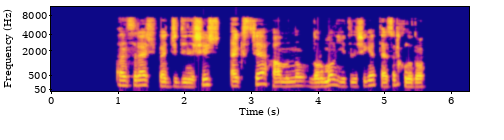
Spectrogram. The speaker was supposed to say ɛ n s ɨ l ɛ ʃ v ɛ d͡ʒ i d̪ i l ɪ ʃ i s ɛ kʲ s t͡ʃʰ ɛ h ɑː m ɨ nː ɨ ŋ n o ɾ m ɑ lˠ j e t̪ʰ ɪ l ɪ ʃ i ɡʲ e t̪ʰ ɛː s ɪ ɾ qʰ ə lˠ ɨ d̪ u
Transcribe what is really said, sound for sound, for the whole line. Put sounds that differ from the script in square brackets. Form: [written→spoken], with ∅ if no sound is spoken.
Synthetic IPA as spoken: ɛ n s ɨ [l→ɾ] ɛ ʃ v ɛ d͡ʒ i d̪ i l ɪ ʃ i [s→ʃ] ɛ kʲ s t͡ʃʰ ɛ h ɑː m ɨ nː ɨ ŋ n o ɾ m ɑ lˠ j e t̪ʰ ɪ l ɪ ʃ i ɡʲ [e→ɛ] t̪ʰ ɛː s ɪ ɾ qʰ ə lˠ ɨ d̪ u

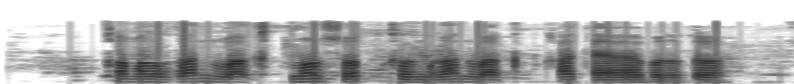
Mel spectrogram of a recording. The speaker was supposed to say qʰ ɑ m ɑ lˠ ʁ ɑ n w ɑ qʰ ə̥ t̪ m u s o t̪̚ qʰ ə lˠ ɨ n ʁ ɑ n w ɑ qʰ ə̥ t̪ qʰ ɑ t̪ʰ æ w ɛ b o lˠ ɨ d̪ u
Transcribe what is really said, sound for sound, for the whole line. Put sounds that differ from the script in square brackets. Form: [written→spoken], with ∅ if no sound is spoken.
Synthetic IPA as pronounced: qʰ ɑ m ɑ lˠ ʁ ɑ n w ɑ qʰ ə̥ t̪ m u s o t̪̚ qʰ ə lˠ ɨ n ʁ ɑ n w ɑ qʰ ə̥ t̪ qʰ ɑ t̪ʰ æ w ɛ b o lˠ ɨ d̪ u

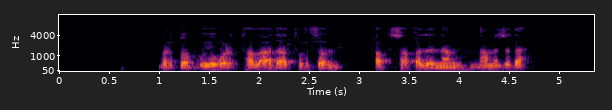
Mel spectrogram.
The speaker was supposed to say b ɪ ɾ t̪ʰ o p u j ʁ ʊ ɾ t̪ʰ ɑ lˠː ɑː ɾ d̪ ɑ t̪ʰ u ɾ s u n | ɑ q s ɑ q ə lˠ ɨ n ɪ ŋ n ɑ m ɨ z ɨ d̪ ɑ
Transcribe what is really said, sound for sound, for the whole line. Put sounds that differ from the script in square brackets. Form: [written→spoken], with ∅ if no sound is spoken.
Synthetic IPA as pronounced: b ɪ ɾ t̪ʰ o p u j ʁ ʊ ɾ t̪ʰ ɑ [lˠː→lˠ] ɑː [ɾ→∅] d̪ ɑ t̪ʰ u ɾ s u n | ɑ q s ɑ q ə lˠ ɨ n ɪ ŋ n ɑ m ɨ z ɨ d̪ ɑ

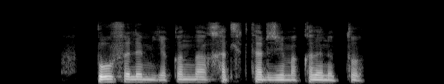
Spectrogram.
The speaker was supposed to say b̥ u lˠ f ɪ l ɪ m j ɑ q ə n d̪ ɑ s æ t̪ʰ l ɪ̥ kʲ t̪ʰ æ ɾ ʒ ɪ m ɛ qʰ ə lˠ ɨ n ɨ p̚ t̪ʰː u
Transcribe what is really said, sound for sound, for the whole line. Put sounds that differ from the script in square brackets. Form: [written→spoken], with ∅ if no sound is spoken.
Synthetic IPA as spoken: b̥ u [lˠ→∅] f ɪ l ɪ m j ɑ q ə n d̪ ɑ [s→χ] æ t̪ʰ l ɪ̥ kʲ t̪ʰ æ ɾ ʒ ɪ m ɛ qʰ ə lˠ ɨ n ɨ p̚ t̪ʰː u

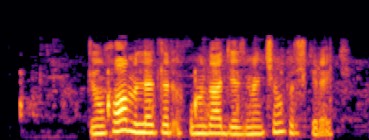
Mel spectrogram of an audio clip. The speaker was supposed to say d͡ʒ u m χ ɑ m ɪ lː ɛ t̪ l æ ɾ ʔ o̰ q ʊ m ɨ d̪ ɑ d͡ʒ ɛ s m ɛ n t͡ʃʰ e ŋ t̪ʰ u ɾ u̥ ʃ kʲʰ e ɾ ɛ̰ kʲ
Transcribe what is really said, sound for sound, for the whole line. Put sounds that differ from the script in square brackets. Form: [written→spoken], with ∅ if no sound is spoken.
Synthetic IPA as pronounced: d͡ʒ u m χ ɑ m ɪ lː ɛ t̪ l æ ɾ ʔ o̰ q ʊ m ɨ d̪ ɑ d͡ʒ ɛ [s→z] m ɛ n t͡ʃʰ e ŋ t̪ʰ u ɾ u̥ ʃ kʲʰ e ɾ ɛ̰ kʲ

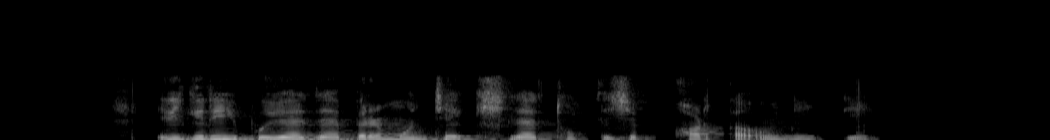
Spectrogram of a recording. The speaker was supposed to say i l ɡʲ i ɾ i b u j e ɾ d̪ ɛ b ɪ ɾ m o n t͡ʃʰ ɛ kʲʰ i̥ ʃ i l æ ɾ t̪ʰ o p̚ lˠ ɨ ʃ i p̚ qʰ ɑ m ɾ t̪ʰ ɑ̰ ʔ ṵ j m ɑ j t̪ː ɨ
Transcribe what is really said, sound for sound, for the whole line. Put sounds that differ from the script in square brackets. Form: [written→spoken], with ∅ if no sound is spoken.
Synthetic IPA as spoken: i l ɡʲ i ɾ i b u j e ɾ d̪ ɛ b ɪ ɾ m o n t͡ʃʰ ɛ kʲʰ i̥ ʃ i l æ ɾ t̪ʰ o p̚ lˠ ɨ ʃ i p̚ qʰ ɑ [m→∅] ɾ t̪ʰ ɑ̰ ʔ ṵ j [m→n] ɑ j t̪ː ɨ

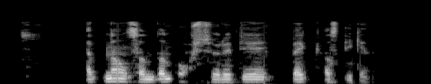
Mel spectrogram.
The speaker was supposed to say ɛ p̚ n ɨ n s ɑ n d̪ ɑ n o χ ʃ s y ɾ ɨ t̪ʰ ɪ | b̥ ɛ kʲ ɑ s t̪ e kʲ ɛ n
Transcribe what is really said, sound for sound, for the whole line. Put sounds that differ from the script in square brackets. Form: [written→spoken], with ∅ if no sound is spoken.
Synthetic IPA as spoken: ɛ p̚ n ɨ [n→ŋ] s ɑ n d̪ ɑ n o χ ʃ s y ɾ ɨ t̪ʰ ɪ | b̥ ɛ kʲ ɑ s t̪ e kʲ ɛ n

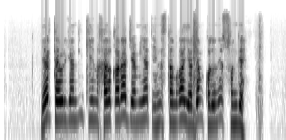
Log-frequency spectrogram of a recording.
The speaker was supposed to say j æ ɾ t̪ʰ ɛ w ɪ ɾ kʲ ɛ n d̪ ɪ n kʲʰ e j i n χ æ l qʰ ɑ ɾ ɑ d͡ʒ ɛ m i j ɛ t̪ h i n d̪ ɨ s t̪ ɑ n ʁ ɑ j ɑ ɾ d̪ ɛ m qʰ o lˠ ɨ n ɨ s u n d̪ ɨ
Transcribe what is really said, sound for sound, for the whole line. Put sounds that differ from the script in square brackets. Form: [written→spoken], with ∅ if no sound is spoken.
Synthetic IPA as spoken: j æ ɾ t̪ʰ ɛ w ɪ ɾ [kʲ→ɡʲ] ɛ n d̪ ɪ n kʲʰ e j i n χ æ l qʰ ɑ ɾ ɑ d͡ʒ ɛ m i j ɛ t̪ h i n d̪ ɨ s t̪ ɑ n ʁ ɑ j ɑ ɾ d̪ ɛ m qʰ o lˠ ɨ n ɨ s u n d̪ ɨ

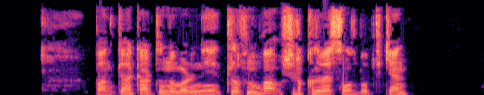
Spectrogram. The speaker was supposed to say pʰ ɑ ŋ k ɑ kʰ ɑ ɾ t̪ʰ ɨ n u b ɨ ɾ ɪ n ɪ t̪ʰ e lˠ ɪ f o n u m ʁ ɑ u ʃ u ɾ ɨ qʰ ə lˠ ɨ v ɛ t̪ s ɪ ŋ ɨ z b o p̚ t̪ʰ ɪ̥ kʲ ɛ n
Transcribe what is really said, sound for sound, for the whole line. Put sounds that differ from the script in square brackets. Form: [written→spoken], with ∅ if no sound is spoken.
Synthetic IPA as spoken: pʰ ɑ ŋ k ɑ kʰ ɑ ɾ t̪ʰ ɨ n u [b→m] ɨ ɾ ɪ n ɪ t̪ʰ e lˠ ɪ f o n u m ʁ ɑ u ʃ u ɾ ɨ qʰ ə lˠ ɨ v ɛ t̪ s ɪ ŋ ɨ z b o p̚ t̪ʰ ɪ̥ kʲ ɛ n

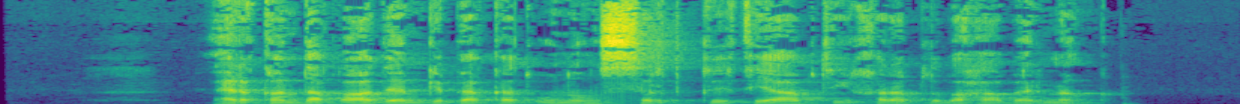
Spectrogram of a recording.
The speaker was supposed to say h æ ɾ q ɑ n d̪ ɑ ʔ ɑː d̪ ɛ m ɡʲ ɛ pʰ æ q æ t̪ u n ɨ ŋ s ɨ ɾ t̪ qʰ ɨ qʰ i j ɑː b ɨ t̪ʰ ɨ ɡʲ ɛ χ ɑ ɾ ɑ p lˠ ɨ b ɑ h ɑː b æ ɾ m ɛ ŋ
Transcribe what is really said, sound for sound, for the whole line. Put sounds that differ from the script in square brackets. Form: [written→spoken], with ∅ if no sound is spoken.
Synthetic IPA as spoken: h æ ɾ q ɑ n d̪ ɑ [ʔ→q] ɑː d̪ ɛ m ɡʲ ɛ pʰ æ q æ t̪ u n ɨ ŋ s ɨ ɾ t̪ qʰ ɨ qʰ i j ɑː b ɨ t̪ʰ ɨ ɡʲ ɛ χ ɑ ɾ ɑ p lˠ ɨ b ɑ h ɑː b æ ɾ m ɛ ŋ

